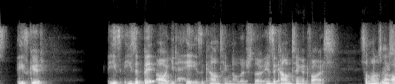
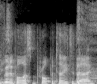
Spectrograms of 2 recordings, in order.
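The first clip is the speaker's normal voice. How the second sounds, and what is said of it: Imitated Birmingham accent. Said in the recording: “who's that brummy real estate trader? ... That's a very good accent.”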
